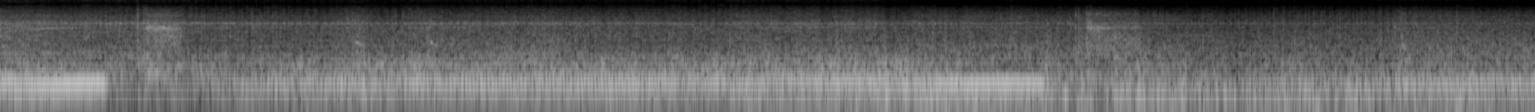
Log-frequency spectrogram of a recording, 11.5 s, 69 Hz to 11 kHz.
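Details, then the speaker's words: Ural sidecar motorcycle riding 47 km from a Hobart garage: steady droning hum with a rough, uneven rattle under it and wind; owner is sure the clutch disc splines are worn out, as before in Estonia. "Et, et je pense vraiment que c'est la roue crantée du disque qui est mort, comme en Estonie. Allez, je te fais écouter le bruit. Ouais, je suis sûr que c'est ça."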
